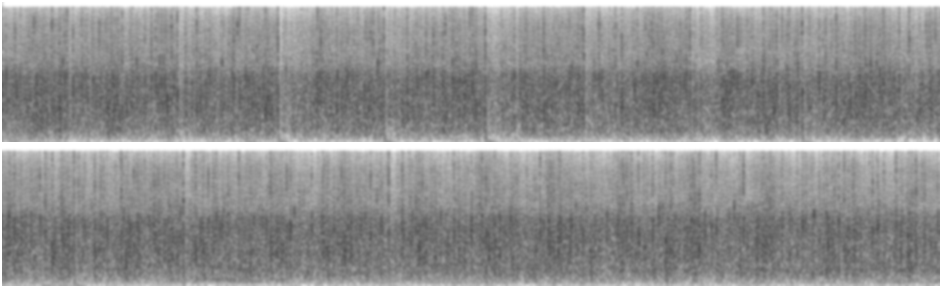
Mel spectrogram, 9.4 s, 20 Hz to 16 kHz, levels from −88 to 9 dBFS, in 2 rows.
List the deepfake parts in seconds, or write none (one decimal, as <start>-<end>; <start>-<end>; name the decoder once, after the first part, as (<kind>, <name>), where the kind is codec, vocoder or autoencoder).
none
